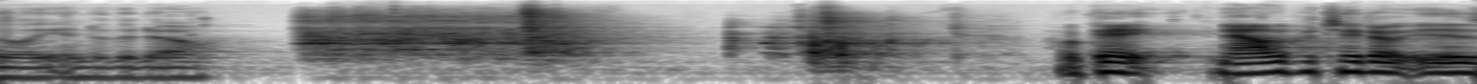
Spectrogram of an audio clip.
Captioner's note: mixer whirring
